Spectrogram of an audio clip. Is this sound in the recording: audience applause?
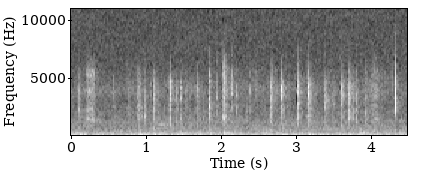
no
